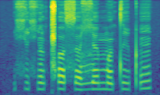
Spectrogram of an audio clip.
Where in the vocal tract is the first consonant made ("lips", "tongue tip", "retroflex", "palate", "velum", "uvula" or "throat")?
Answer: palate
